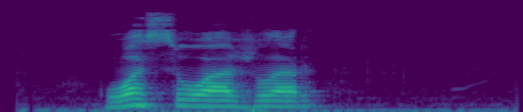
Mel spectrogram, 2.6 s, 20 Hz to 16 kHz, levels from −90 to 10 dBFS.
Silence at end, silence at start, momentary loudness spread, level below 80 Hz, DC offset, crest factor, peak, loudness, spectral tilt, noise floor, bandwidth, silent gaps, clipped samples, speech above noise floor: 1.05 s; 0.5 s; 7 LU; -58 dBFS; under 0.1%; 18 dB; -16 dBFS; -31 LUFS; -5.5 dB/octave; -61 dBFS; 11 kHz; none; under 0.1%; 31 dB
